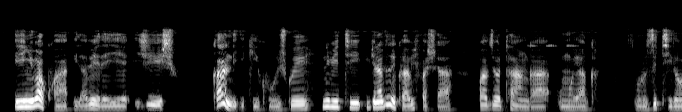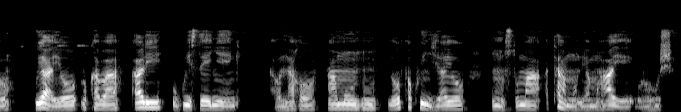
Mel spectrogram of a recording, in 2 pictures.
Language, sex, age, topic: Rundi, male, 25-35, education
